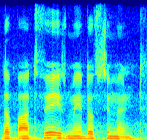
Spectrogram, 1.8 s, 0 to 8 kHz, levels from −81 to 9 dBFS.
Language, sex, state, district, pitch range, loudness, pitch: English, male, Arunachal Pradesh, Lower Dibang Valley, 120-125 Hz, -15 LUFS, 120 Hz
